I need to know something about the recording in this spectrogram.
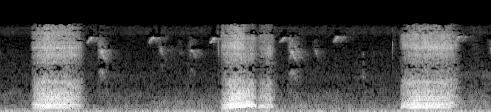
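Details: A squirrel snoring: three short raspy snore-like breaths, about one every three seconds, with faint bird chirps outside.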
